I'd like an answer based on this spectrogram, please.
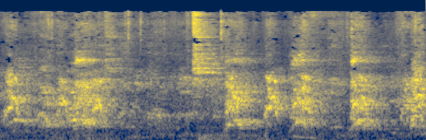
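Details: Abandoned dogs at a shelter in Yangsan, South Korea, barking in a crowded, overlapping chorus. Sharp bark bursts come every half second or so above a steady din of more distant dogs.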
